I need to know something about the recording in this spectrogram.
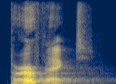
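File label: announcer "perfect"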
